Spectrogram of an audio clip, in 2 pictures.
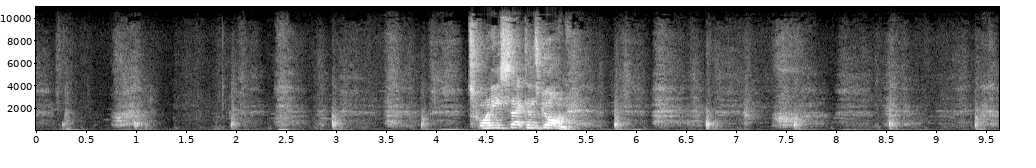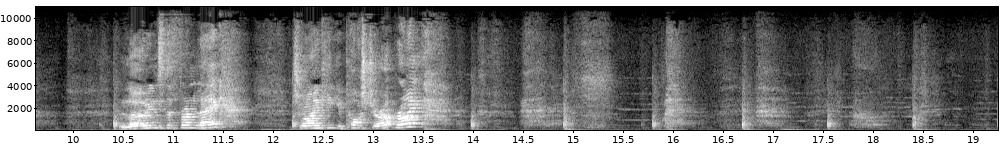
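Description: Feet thump and shuffle on a wooden floor.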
